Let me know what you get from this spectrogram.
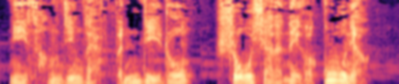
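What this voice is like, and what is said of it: Lowered, quiet voice. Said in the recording (Chinese): “老道压低了声音， 小声就说”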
